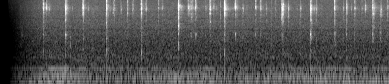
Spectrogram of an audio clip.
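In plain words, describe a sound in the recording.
Keys click quickly as someone types on a laptop keyboard.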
